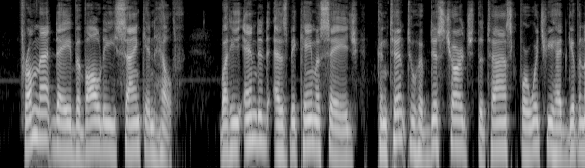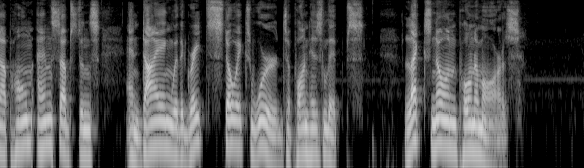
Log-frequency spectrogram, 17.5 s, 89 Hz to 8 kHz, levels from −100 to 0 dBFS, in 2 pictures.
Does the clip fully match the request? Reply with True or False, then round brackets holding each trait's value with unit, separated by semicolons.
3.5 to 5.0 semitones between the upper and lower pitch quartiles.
False (3.0 semitones)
